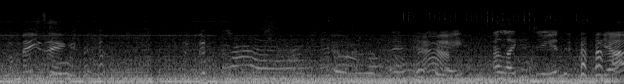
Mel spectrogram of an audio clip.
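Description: Amphibious tour boat's engine running with a steady low hum, with passengers' voices talking over it.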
